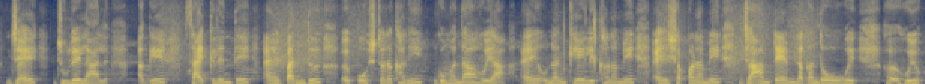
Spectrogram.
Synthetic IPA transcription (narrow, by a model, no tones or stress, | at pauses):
d͡ʑɐɪd͡ʑuːlelaːlɐɠesaːɪklɪnɪ̆t̪eɛ̃ːpɐ̃nd̪ʱʊ̆poːsʈəɾkʰɐɽ̃iɡʱʊmə̃nd̪aɦʊjaɛ̃ːʊn̤ənɪ̆kʰeːlɪkʰəɽ̃ə̆mẽɛ̰̃ːʃɐpəɽ̃ə̆mẽd͡ʑaːmʈeːmlɐɠə̃nd̪oʊeɦʊjo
